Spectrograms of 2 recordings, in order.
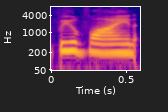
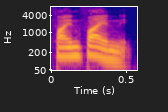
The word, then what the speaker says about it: FIFINE: Yap, walaupun tulisannya Vivine, tapi kita bacanya Fine. Itu saran dari marketingnya sendiri. Dibacanya atau dipronunsinya yaitu Fine, bukan Vivine atau Vivine. So, jadi kali ini kita bakalan sebutnya ini Fine ya, bukan Vivine.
